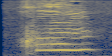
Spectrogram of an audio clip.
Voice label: "hong1", pinyin

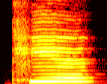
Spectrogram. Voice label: "tie1", pinyin

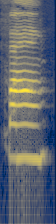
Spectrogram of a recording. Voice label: "fang1", pinyin

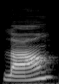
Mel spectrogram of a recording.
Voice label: "lang2", pinyin

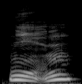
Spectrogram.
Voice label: "nin3", pinyin

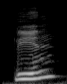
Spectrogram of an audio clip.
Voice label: "lin2", pinyin

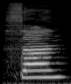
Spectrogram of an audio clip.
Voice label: "san1", pinyin

